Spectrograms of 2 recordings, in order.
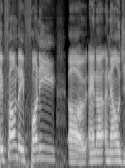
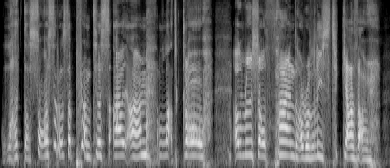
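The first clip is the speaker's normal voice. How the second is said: high, creature-like reading voice; 7 semitones higher than usual. Reading item number 17 aloud, in a Gollum voice. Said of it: "Read by Gollum from Lord of the Rings".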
